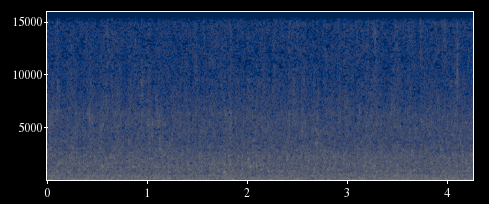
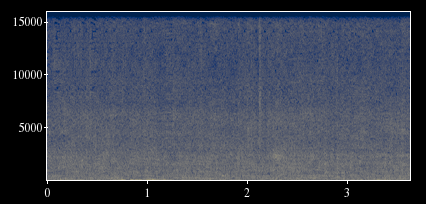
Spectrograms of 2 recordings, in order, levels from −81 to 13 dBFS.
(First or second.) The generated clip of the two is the second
